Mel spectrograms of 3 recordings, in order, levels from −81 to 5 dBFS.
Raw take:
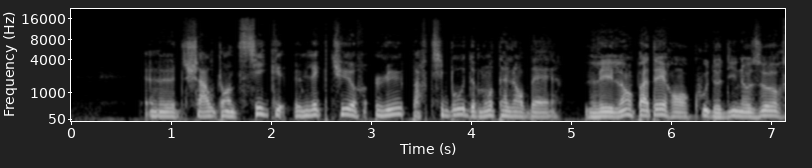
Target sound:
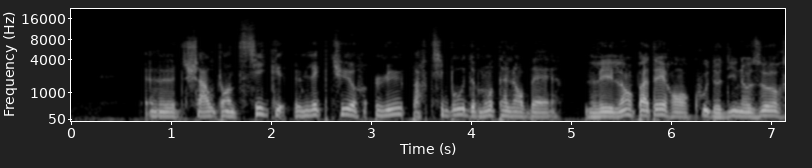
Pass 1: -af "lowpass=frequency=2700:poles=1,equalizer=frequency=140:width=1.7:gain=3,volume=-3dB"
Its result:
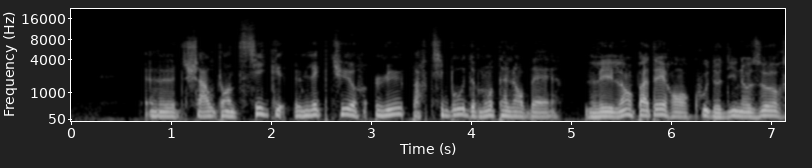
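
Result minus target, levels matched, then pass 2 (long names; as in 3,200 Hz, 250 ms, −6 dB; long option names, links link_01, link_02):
125 Hz band +5.5 dB
-af "lowpass=frequency=2700:poles=1,equalizer=frequency=140:width=1.7:gain=-7,volume=-3dB"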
